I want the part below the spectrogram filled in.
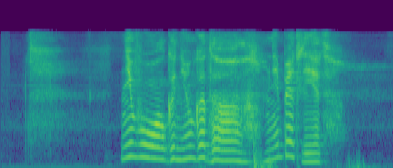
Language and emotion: Russian, sad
